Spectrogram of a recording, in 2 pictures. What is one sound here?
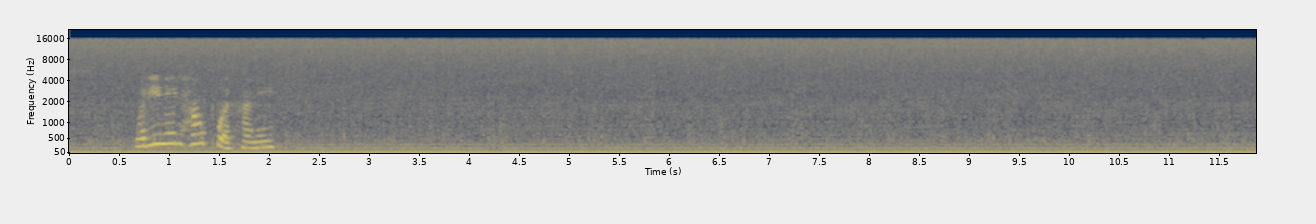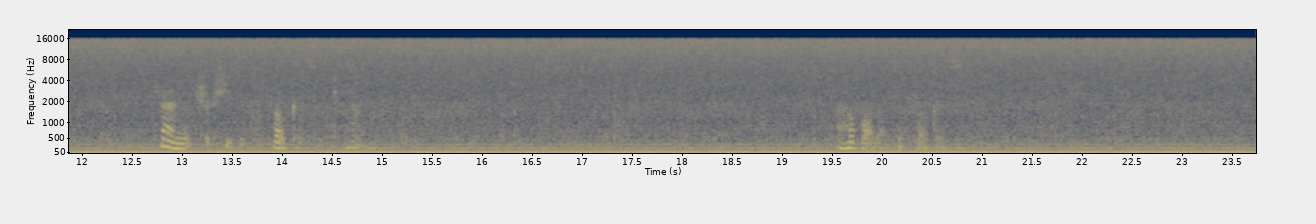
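An electronic device hums steadily.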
